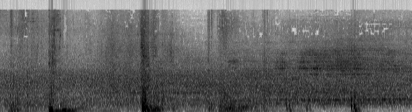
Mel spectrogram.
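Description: Heavy footsteps thud on a hard metal floor.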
